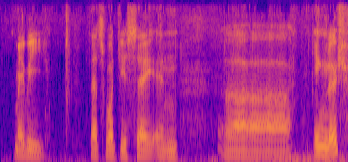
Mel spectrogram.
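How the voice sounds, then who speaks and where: A man with a German accent at a very slow pace. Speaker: motorcycle vlogger. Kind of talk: motovlog review. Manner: hesitant, many fillers.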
